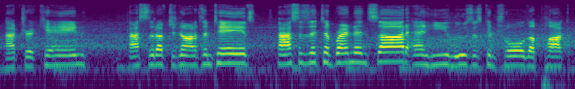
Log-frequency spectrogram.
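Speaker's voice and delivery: brisk sportscaster call, rising on the shots; live play-by-play. Acted. Streamer calling the hockey game for his viewers, lively play-by-play.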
